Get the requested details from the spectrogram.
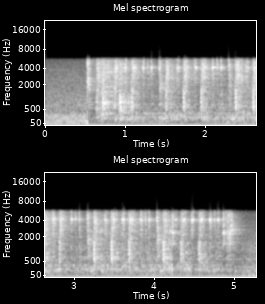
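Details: Chicago Coin Sound Stage pinball: score reels clatter back to zero for about four seconds after Start is pressed, then the game shuts off; the left flipper brings the lights back, but it stays at game over. Cause unknown.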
